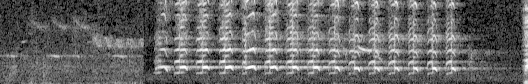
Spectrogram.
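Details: A Eurasian blue tit, a bird of wooded parks and gardens, sings a quick, high trill of about a dozen bright notes over two seconds, after a moment of a man speaking.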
